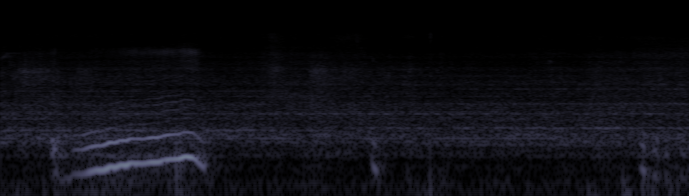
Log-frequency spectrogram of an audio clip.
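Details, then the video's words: Sleeping house cat Mike lets out a single drawn-out, reedy snoring breath that slides upward over about a second, followed by a near-silent room. "家の猫ちゃん ミケさんのいびき"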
